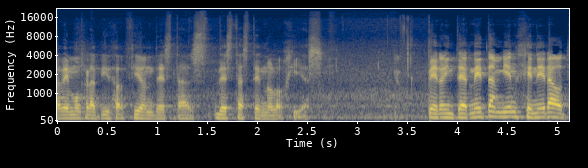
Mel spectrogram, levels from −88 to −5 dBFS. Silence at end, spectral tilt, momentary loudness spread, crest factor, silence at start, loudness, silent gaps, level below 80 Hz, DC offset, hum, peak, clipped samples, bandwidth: 0 s; -5 dB/octave; 20 LU; 20 dB; 0 s; -20 LUFS; none; -60 dBFS; under 0.1%; none; 0 dBFS; under 0.1%; 19.5 kHz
